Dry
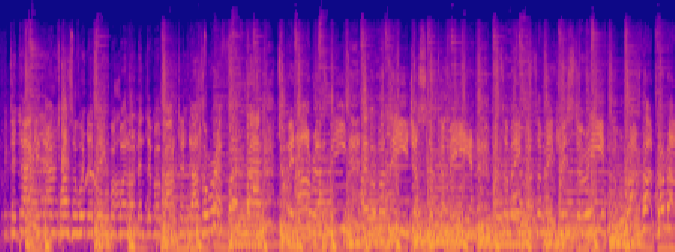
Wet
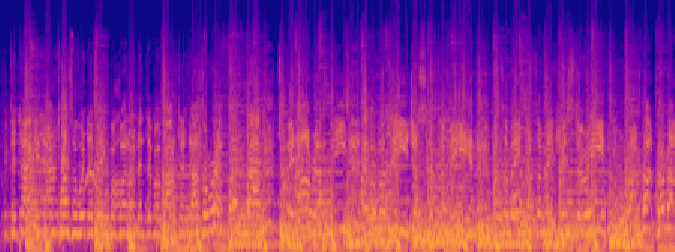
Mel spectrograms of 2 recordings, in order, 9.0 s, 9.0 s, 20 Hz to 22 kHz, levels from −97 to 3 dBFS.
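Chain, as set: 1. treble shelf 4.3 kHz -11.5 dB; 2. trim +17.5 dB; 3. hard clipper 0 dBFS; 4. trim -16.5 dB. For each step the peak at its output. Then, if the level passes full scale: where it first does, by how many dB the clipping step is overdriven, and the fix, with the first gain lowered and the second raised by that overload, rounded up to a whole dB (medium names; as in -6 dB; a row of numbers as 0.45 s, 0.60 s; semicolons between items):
-12.5 dBFS, +5.0 dBFS, 0.0 dBFS, -16.5 dBFS; step 2, 5.0 dB; step 2 +12.5 dB, step 4 -11.5 dB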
